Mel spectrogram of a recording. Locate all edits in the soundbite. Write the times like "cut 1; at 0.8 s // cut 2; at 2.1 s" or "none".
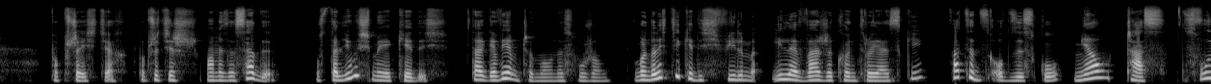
cut 1; at 1.4 s // cut 2; at 6.2 s // cut 3; at 9.4 s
